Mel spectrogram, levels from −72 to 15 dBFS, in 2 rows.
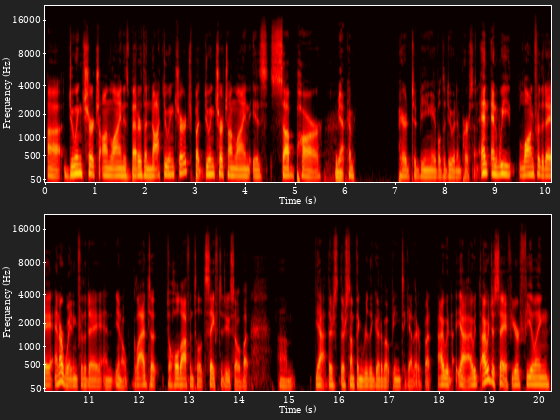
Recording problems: audio cutting out; at 6 s for 1 s

